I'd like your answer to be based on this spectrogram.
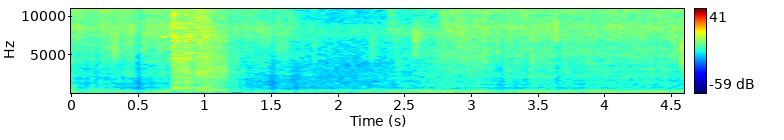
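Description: Pumpkin greens go into a pan of fried dried chilli, crushed garlic and onion with a brief rustling drop, followed by steady sizzling and the scrape of stirring against the pan.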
